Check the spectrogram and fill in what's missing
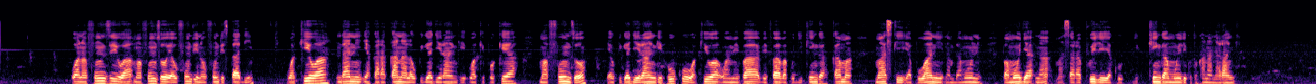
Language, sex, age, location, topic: Swahili, male, 18-24, Dar es Salaam, education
